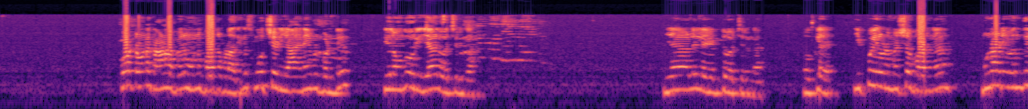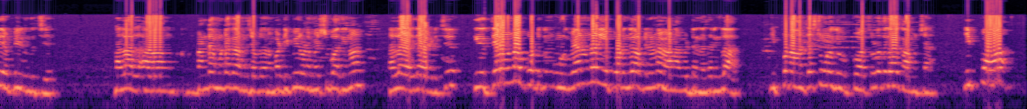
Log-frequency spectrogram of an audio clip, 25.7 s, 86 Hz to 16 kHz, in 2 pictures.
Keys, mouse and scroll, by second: 0.4-1.9 drag, 1.9-3.4 scroll down 5, 4.6-7.3 drag, 7.3 scroll up 2, 8.9-9.7 drag, 10.1-10.4 scroll down 2, 11.2 alt+a, 11.7 click, 12.5-13.3 scroll up 2, 13.9 scroll down 2, 18.5-19.4 scroll down 3, 20.7 click, 22.2 click, 23.6 Tab, 25.2 click.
